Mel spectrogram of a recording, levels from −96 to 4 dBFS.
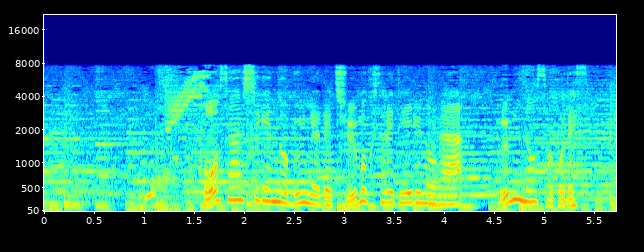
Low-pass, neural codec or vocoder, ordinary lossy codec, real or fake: none; none; none; real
